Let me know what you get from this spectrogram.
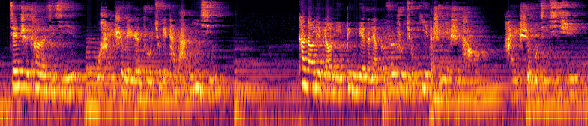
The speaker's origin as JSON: {"language": "Chinese", "town": "Guangzhou", "region": "Guangdong", "country": "China", "lives_now": "Nanjing, China", "said": "来自广东广州，我在南京大学，距离我的家乡1267公里。"}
